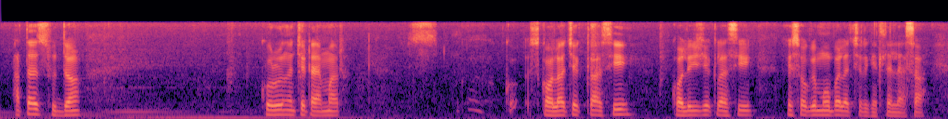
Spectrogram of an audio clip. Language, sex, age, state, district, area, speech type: Goan Konkani, male, 18-30, Goa, Bardez, urban, spontaneous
